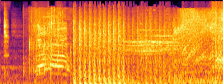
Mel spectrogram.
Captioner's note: yells and gunfire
